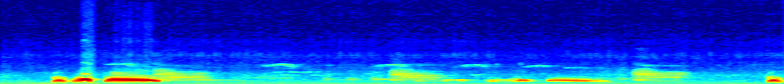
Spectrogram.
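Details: Spotted dove giving urging and calling coos in the deep 'thổ' voice style. Two sharp notes lead into a long, rich coo. A series of softer, scattered short coos follows, then a new phrase begins at the end.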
